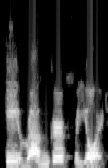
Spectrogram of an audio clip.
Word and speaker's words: Geirangerfjord: So the pronunciation, I think, is Geirangerfjord. Fjord. SJ is FY sound. So it's Geirangerfjord in Norway.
